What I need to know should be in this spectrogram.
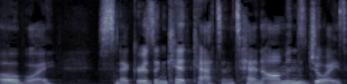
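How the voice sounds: What you hear is a natural reading voice.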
